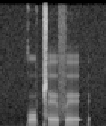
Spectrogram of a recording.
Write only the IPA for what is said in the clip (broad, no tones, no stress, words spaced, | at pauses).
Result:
kɔǁɛfɛʔ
